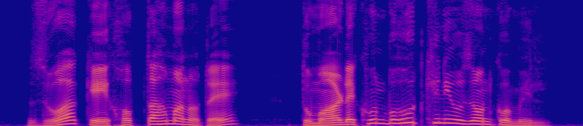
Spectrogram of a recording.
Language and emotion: Assamese, surprised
